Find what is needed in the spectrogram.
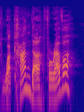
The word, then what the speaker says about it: Wakanda Forever: Number five, you got to help me with this, is Wakanda Forever.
